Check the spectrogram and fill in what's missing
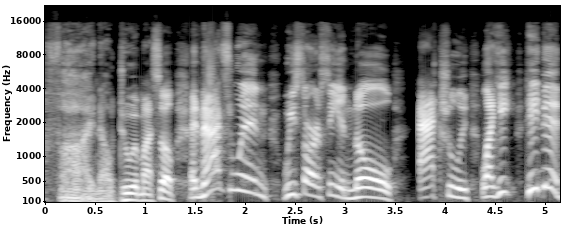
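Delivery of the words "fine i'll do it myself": grumbling, deep, rough, big-screen supervillain voice. Recounting a comic ending and quoting Thanos: Thanos impression. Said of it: "that Thanos joint where he's like".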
